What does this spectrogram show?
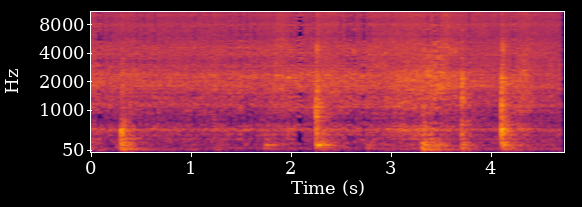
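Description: Chicken mince sizzling steadily as it is stir-fried in ghee in a non-stick pot, with a wooden spoon scraping and knocking against the pot a few times. This is the bhuna stage, frying the mince until the ghee separates.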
